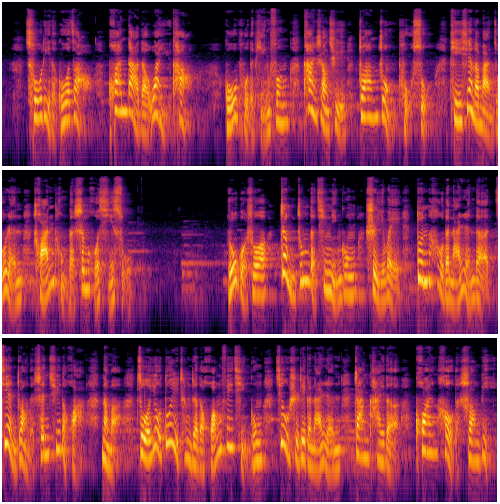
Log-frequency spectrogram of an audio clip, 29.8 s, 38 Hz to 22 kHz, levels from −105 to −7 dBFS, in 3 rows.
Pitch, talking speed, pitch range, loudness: 255 Hz, 175 characters per minute, 200-310 Hz, -23 LUFS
